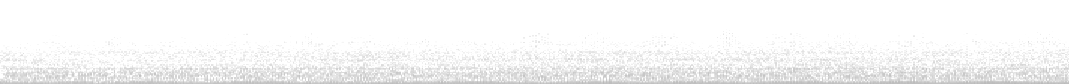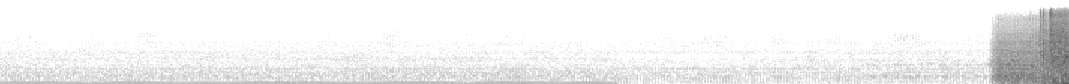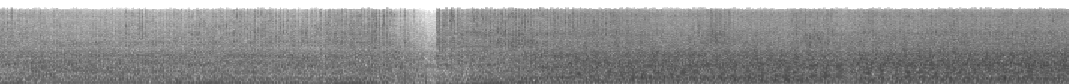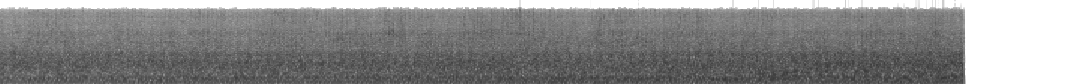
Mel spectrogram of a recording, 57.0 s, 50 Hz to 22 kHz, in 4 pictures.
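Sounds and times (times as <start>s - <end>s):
radial engine and propeller running: 27.5s - 55.6s.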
